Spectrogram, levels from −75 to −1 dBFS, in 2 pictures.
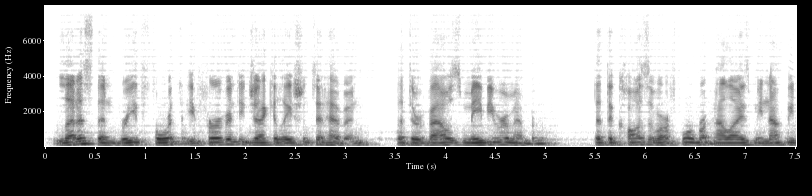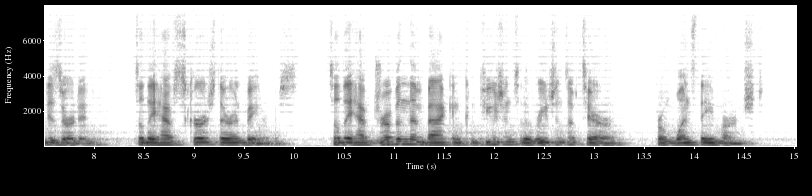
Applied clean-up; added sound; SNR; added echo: neural separator model SepFormer DNS4.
